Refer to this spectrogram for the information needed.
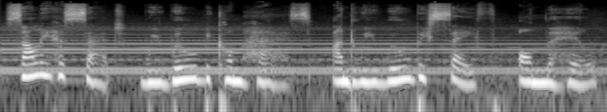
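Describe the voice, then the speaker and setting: A woman's voice: mid-range voice, takes it slowly, close to an everyday voice. An actress playing a self-doubting, apprehensive woman, confiding her thoughts in an audio drama monologue with music behind her. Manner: reflective, confiding.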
